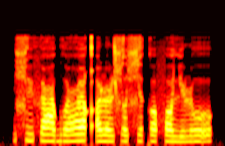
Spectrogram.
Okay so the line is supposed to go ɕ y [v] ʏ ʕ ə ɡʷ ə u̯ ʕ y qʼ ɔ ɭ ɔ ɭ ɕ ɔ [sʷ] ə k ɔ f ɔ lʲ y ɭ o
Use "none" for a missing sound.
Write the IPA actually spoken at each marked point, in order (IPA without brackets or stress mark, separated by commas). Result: f, ɕ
